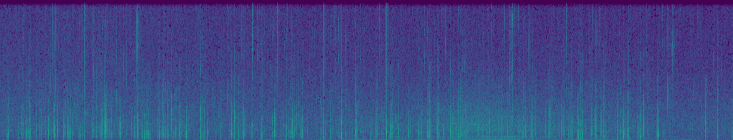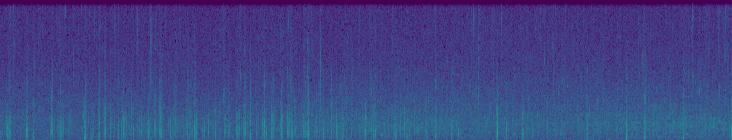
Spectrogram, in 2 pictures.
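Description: Steady rain falling, with many close, sharp raindrop taps, and a faint low hum for several seconds in the first half.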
